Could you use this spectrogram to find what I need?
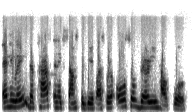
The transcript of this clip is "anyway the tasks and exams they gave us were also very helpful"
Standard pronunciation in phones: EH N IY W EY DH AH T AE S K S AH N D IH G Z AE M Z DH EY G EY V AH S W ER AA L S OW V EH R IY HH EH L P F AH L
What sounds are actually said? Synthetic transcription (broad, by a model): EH N IY W EY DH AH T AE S S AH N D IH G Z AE M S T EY G EY V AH S W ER AA L S OW V EH R IY HH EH L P F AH L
